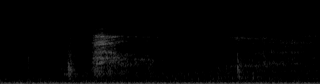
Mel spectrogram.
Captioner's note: sighs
